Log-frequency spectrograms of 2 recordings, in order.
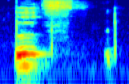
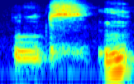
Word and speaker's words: Uz: Oots. Strong's H 5780. Oots. Yeah. That's it. It's only one way to pronounce that one.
